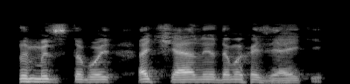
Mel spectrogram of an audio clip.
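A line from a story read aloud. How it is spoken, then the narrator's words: Laughing. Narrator (Russian): рассмеялся стажер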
